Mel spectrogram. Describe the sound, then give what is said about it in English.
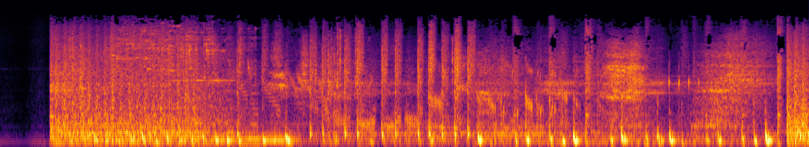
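Gunfire as guards shoot back, a loud, dense barrage of rapid cracks and bursts that breaks in abruptly after a brief silence and continues without pause. “as the guards fire back and there's broken glass flying around.”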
